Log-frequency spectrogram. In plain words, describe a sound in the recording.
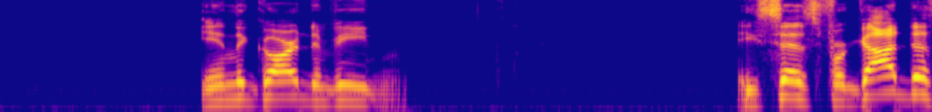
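A middle-aged man speaks calmly and close into a microphone, in short phrases with pauses.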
